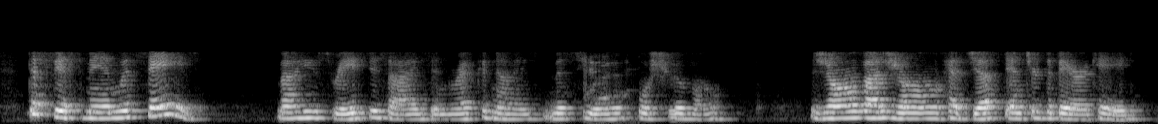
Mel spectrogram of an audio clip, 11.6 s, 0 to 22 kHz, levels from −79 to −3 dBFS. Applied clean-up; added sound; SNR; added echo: neural separator model SepFormer DNS4.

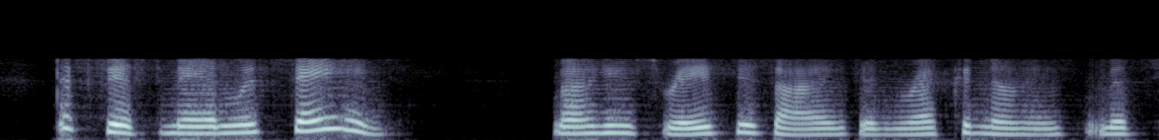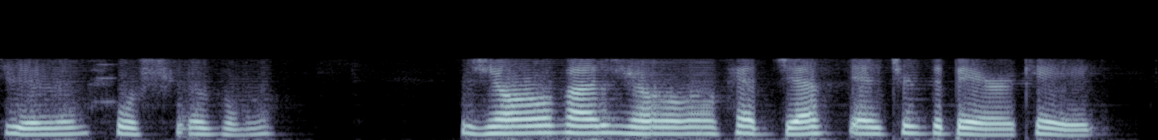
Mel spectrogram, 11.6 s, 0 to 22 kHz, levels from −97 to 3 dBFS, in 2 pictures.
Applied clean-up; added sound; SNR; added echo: neural separator model SepFormer WHAMR!.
